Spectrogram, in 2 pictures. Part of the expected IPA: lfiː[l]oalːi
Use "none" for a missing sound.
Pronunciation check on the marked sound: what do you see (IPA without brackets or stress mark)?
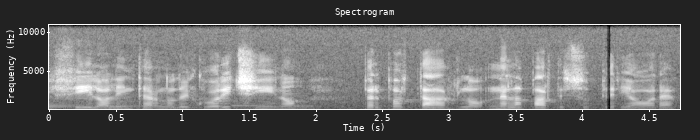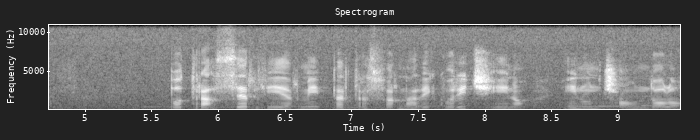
l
